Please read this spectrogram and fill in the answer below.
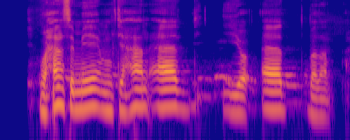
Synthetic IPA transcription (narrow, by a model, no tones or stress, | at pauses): wɑħɑːnsɐmɛːjɛɪmt̪ʰɪħɑːnaːd̪ijɔʔaːd̪̚bɐðɐn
